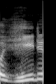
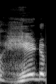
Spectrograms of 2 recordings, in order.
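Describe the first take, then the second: First: हीड said with a long ee sound, heed; हीड को लंबी ई के साथ, गलत उच्चारण; wrong reading. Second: हेड said with a short e sound, head; हेड को छोटी ए के साथ, सही उच्चारण; right reading. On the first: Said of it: "इसको हीड नहीं पढ़ना है". (गलत पढ़ाई: हीड, लंबी ई) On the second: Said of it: "इसको हेड पढ़ना है". (सही पढ़ाई: हेड, छोटी ए) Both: Shown as a demonstration.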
